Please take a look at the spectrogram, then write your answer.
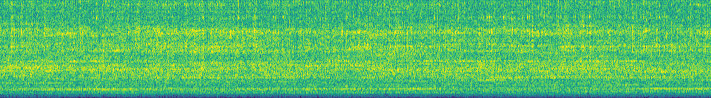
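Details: Subaru WRX GDB running: fast, even ratcheting chatter with a thin whine over the engine, steady throughout; strange noise traced to a bad A/C idler pulley.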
